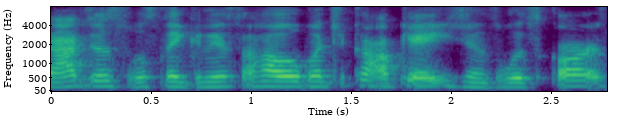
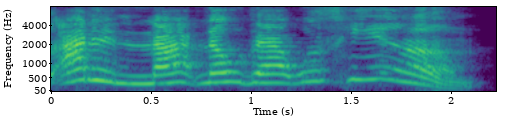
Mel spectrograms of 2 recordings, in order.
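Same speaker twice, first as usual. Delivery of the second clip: shocked disbelief; 9 semitones higher, 4 dB louder, slower than usual. Real, not acted. Repeated disbelief.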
